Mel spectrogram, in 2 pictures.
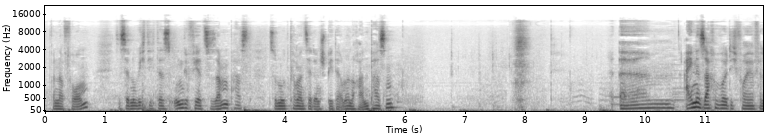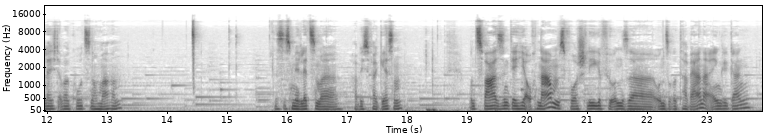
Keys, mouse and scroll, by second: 0.3 KP_1, 6.1-11.6 middle drag, 15.0-17.1 drag, 16.9-17.4 middle drag, 17.7 right click, 18.3 KP_Decimal, 18.5-20.5 middle drag, 22.3-23.9 middle drag.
